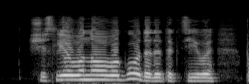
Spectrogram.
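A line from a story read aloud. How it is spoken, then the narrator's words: Gloomy. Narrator (Russian): мрачно сказал Джимми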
